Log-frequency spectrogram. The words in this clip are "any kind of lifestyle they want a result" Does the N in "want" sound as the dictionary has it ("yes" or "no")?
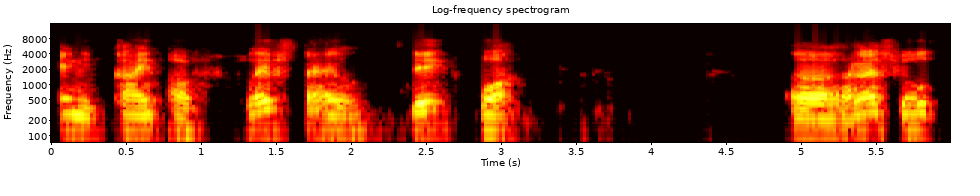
no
